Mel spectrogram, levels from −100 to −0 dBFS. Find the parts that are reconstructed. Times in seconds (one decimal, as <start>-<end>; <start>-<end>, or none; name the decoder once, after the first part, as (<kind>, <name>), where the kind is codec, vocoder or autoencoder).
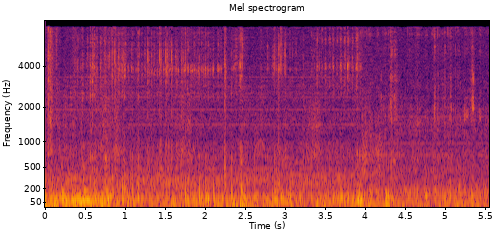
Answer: none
